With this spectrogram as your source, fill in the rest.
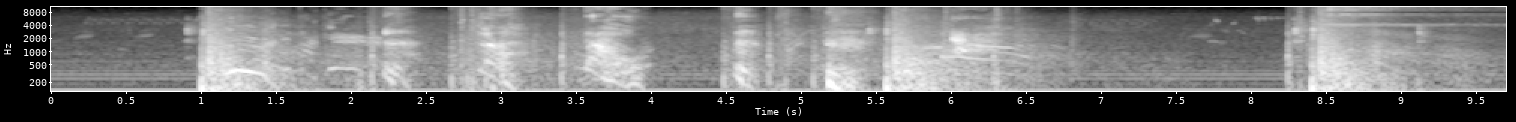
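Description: A pistol fires several shots that echo loudly.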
